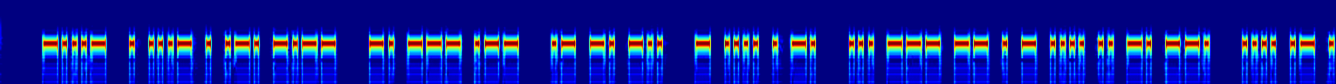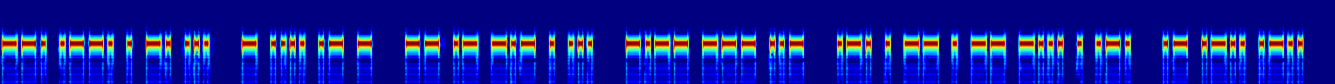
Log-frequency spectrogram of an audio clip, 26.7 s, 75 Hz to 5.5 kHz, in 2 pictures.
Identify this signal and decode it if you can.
Morse code, heard as a keyed tone, about 25 wpm, 600 Hz. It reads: <BT> EVERY NOW AND THEN SOMETHING HAPPENS THAT MAKES YOU REMEMBER ALL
